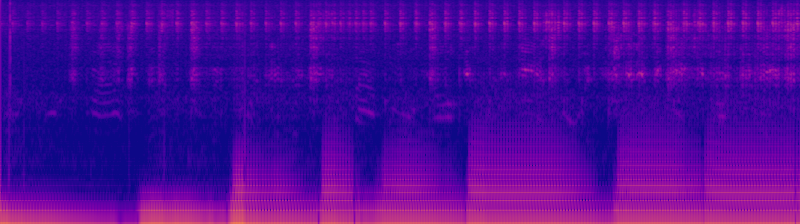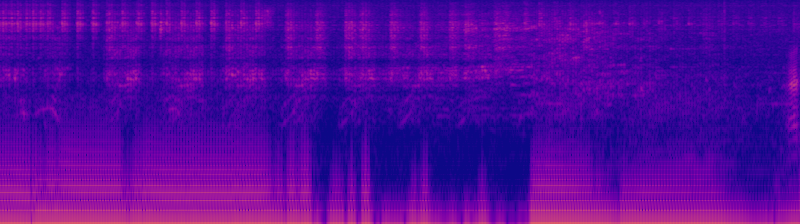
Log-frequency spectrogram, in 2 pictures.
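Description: Music playing through the Cadillac's aftermarket car stereo, heard inside the car, with the subwoofer level and the bass EQ turned down: "no bass".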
